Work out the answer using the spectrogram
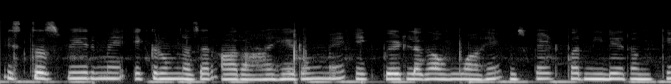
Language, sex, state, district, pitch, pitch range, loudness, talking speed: Hindi, female, Himachal Pradesh, Shimla, 245 Hz, 230-260 Hz, -15 LUFS, 195 wpm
